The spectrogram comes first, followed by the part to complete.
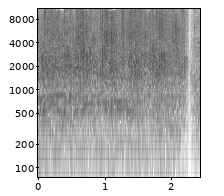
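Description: Studio audience applauding and laughing steadily in response to a joke.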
